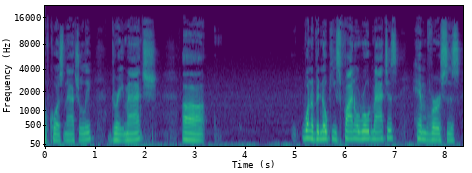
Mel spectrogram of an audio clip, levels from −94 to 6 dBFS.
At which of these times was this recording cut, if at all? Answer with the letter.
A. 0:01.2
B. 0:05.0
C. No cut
A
